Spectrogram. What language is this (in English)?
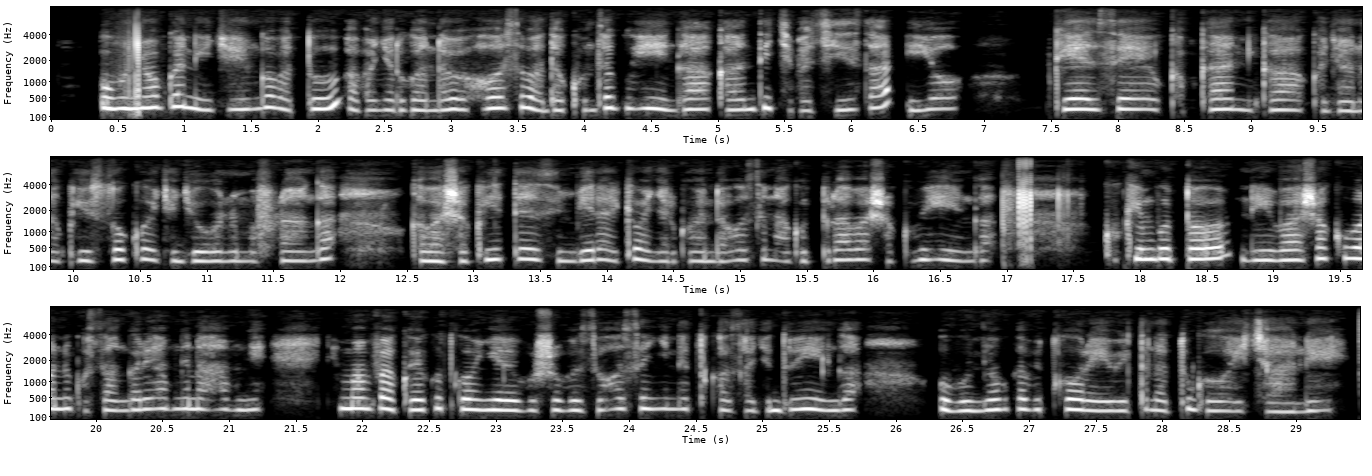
Kinyarwanda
